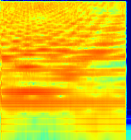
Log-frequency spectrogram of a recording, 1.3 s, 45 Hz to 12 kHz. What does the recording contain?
180 Krunchy Osc Synth 01
bertilled massive synths
180, bertill, dub, free, massive, synth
